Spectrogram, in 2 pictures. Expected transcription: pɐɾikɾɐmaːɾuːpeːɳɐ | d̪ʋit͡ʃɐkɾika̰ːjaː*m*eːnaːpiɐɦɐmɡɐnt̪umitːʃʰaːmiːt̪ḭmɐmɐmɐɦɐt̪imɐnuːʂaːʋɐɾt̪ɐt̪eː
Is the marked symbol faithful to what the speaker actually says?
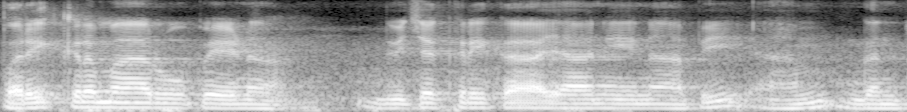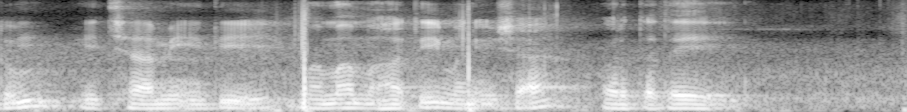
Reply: no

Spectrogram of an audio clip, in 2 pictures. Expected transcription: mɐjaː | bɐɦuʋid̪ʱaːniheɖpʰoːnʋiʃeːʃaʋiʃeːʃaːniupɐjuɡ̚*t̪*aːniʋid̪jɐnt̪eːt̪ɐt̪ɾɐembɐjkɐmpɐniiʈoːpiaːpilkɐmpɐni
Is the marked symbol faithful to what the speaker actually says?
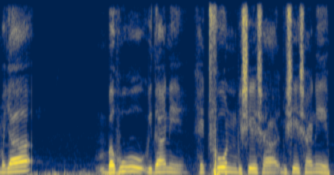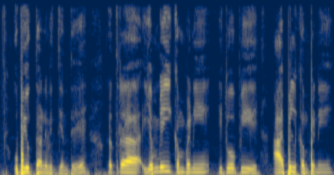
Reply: yes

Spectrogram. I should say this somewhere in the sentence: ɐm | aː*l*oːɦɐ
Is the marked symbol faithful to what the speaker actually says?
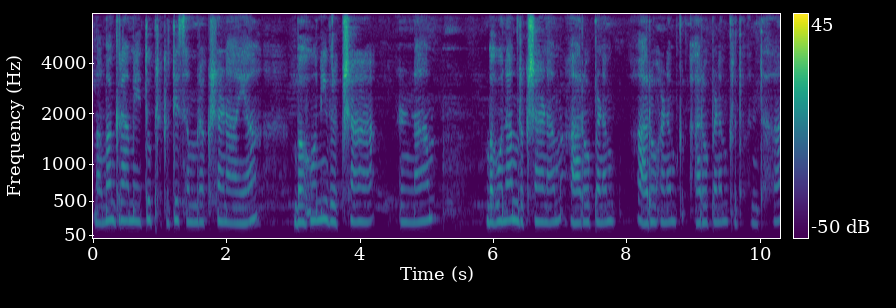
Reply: no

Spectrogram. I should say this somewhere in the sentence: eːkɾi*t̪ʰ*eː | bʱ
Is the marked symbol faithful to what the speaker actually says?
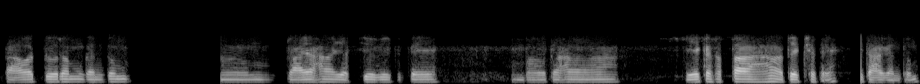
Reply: no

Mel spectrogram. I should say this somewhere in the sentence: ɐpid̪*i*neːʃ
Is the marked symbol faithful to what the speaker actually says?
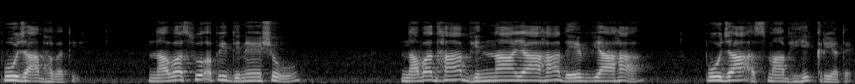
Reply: yes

